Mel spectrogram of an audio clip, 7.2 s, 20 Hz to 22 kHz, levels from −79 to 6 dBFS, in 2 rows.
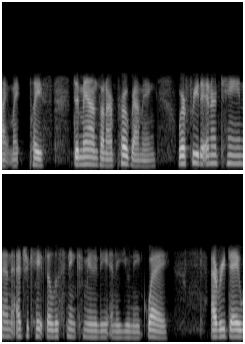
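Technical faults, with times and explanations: No technical faults are audible anywhere in this recording.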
